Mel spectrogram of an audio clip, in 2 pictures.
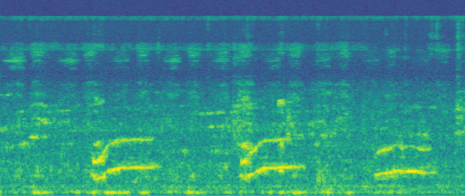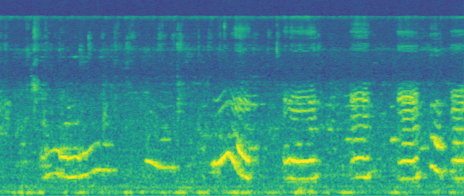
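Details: Newborn Rottweiler puppies give thin, rising-and-falling squeals and whines, repeated in uneven bursts.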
